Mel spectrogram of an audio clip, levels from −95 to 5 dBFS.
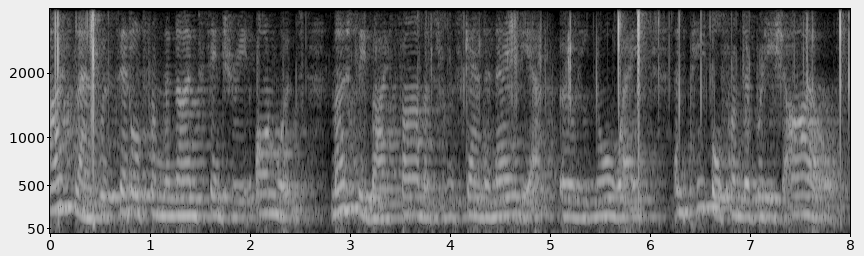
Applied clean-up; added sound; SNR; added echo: none; Crack; 5 dB; reverberation time 0.8 s.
